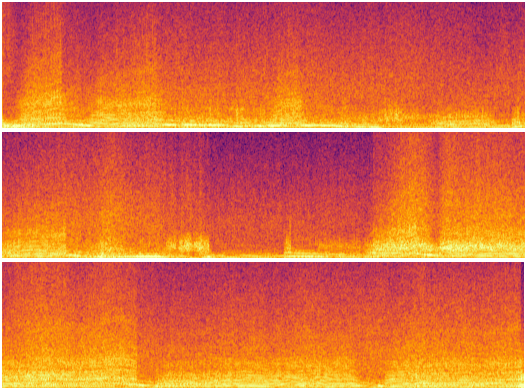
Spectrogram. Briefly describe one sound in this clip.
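A car engine revs hard, rising and falling in pitch as gears shift.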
